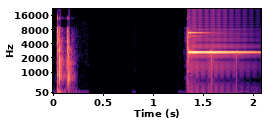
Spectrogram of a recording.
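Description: Two quick mouse clicks, then a single bright bell ding about a second and a half in that rings on and fades away: the sound effect of a subscribe button being clicked and the notification bell appearing.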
